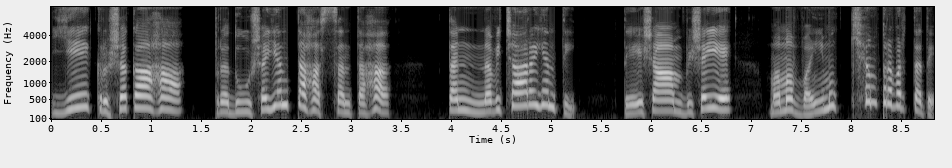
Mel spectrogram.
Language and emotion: Sanskrit, disgusted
